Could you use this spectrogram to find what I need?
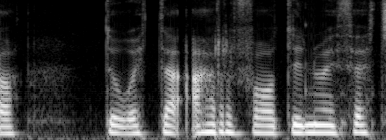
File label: "arfod", Welsh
